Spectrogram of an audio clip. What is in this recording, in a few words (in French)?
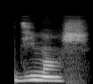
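"dimanche", French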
